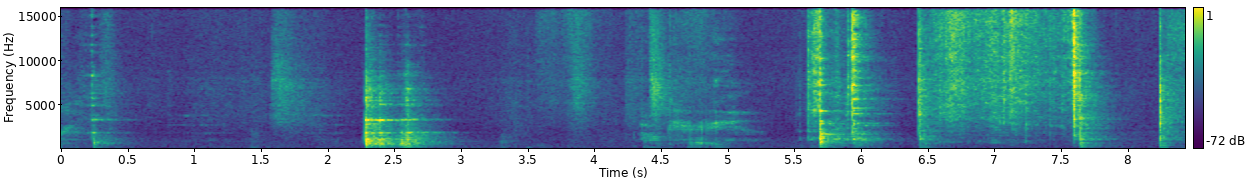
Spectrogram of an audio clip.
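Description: A bowl and kitchen utensils being moved and set down on a granite countertop. There is one loud knock with a short ring about two seconds in, then a few lighter clunks and a scraping clatter near the end.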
